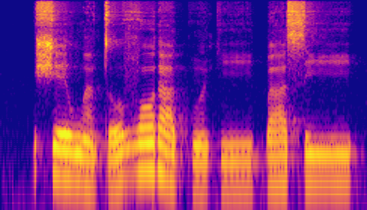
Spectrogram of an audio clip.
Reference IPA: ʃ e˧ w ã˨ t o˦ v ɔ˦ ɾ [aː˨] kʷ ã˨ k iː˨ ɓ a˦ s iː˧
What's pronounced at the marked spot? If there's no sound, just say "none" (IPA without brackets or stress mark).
a˨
